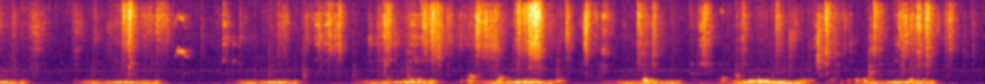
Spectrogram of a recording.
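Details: Pigeon cooing rhythmically: eight deep, rounded, rising-then-falling coos at regular intervals of just over a second, with faint rustling behind.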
